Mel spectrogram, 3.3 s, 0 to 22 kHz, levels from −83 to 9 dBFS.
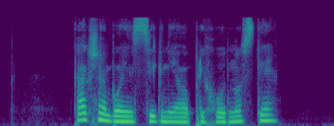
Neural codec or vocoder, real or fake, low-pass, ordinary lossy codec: none; real; 10.8 kHz; Opus, 16 kbps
